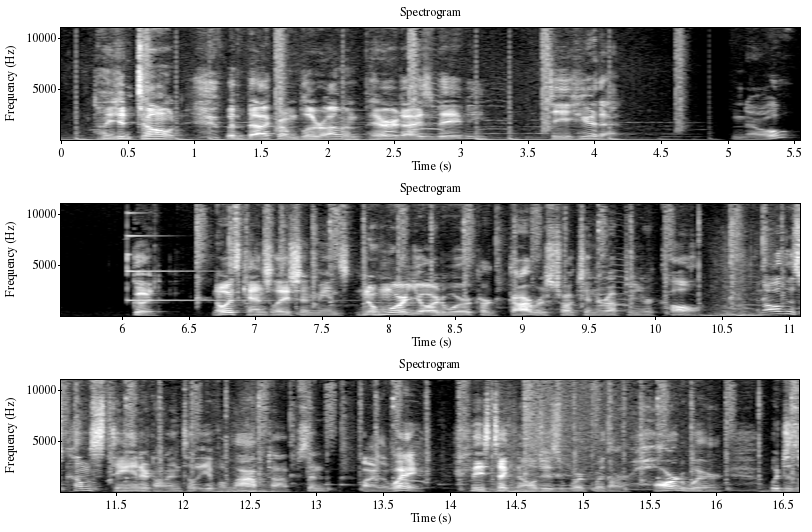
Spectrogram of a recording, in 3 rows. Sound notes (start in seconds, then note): 6.0 bell dings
